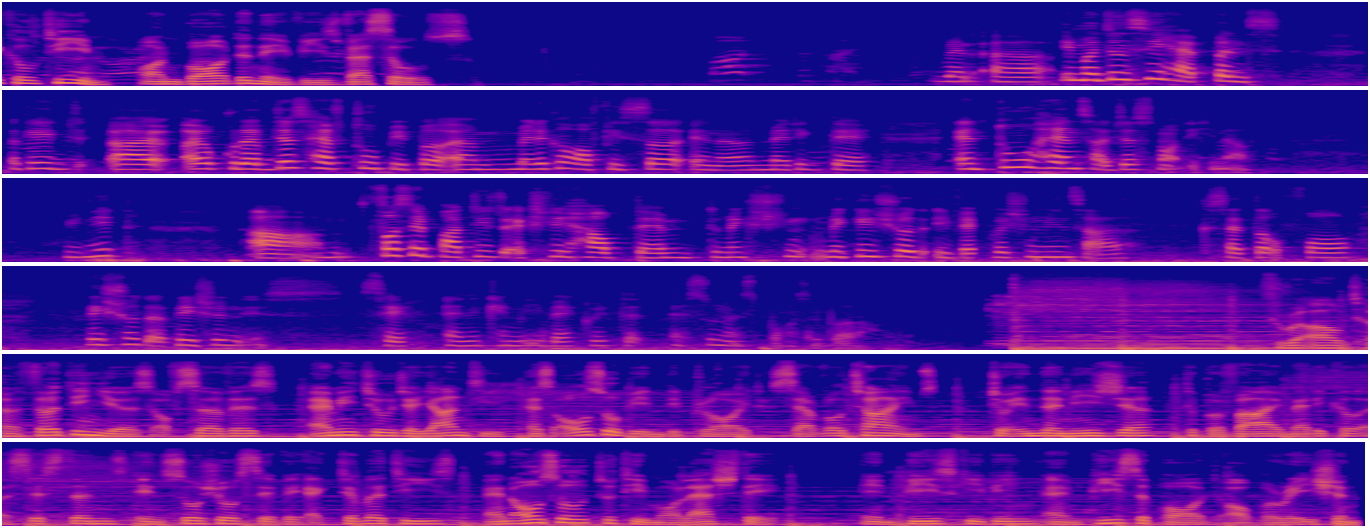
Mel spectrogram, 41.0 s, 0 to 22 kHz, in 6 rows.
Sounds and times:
Speech: 0.0 - 2.4, 15.0 - 24.9, 26.9 - 40.9.

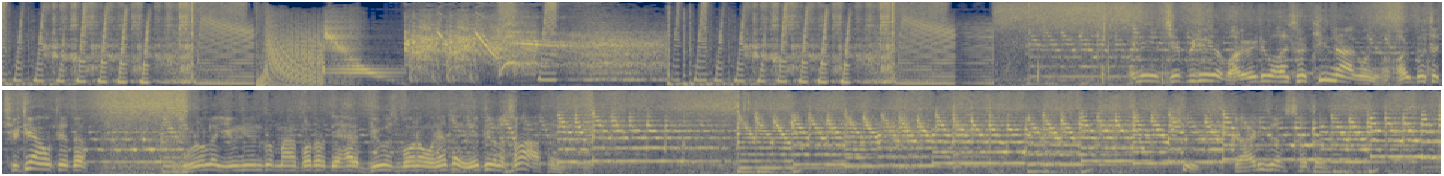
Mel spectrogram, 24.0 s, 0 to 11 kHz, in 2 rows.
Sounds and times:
Music: 0.0 - 2.5, 3.1 - 23.9
Outside, urban or manmade: 0.0 - 23.9
Speech: 9.4 - 12.8, 13.5 - 16.7, 21.8 - 23.1.

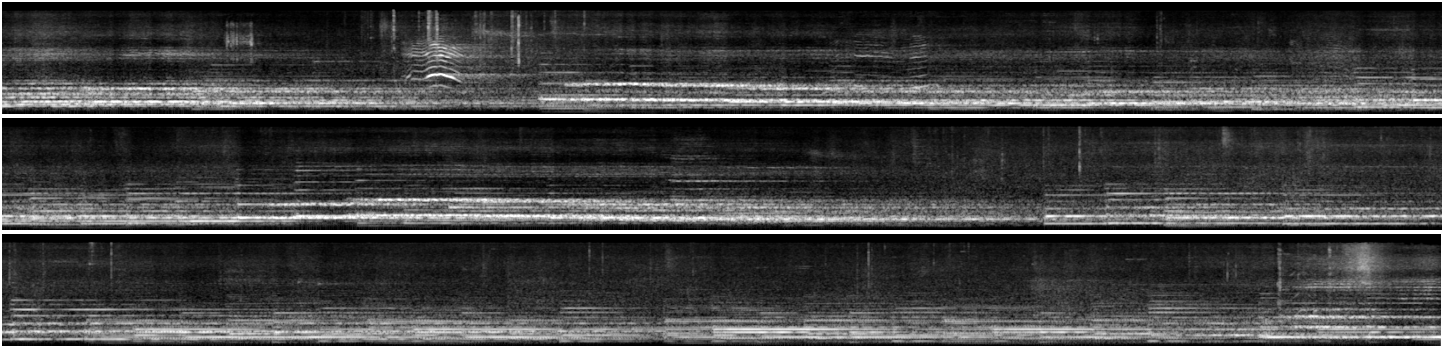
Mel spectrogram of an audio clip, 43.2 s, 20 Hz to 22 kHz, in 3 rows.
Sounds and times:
Lullaby: 0.0 - 43.1.

